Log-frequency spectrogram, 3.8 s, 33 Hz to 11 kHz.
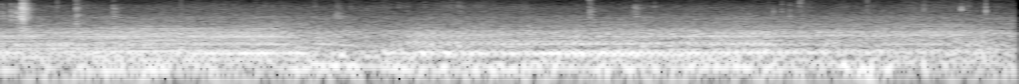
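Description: A 2025 Buick Envista SUV accelerates steadily in L2, its engine droning at a sustained, even pitch from inside the cabin with road and wind noise underneath and no talking.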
